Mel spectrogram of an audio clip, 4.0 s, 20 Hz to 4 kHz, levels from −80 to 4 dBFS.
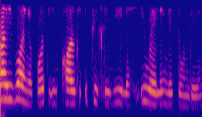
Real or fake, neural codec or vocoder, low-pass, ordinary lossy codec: real; none; 3.6 kHz; none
